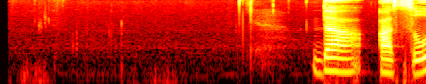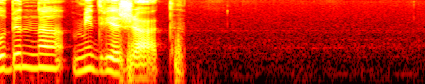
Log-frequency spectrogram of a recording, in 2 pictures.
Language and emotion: Russian, neutral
